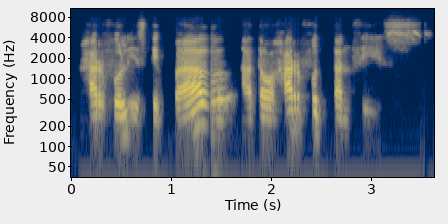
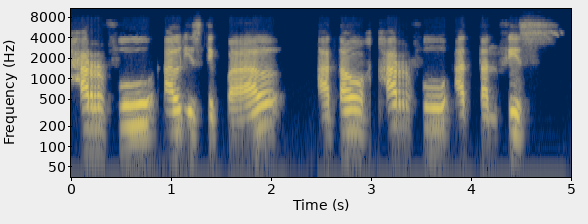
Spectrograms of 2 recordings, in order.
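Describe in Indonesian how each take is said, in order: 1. Kata-kata disambung menjadi bentuk yang tersambung. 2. Setiap kata dibaca terpisah, dengan akhiran lengkap.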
